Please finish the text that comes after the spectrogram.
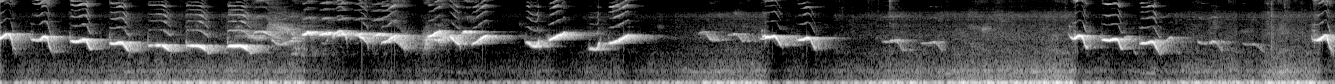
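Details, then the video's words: Sooty-headed bulbul lure song for provoking reluctant bulbuls to sing: rapid, chattering runs of short downslurred whistled notes, repeated several times per second, with brief pauses and a low hum beneath. "Suara pancingan sirtu pikat gacor dor,sangat ampuh untuk memancing sirtu malas bunyi."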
